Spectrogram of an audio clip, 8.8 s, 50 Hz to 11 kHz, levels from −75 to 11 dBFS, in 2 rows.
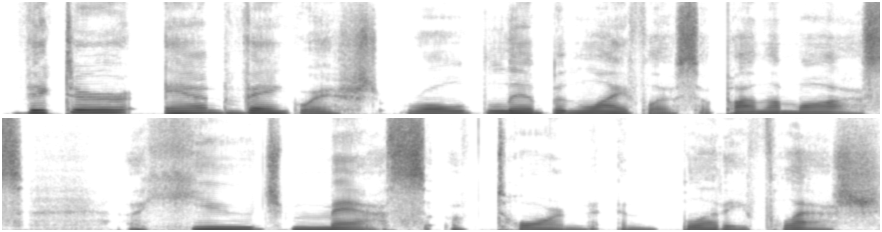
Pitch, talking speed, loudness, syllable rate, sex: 185 Hz, 125 wpm, -21 LUFS, 3.5 syllables/s, female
